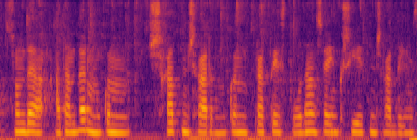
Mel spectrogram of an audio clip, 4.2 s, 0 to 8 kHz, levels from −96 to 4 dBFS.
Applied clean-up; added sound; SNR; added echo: none; Sink (filling or washing); 15 dB; none.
